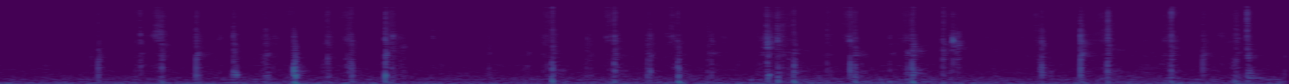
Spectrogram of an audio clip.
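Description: Tarot deck being shuffled by hand: a faint, irregular run of quick card snaps and flicks.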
